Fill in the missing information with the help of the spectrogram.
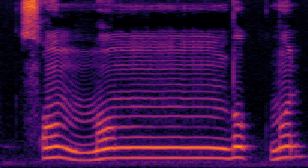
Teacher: ہم نے صمم میم سے بدل کر اخفا کیا، غنہ کر کے پڑھا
